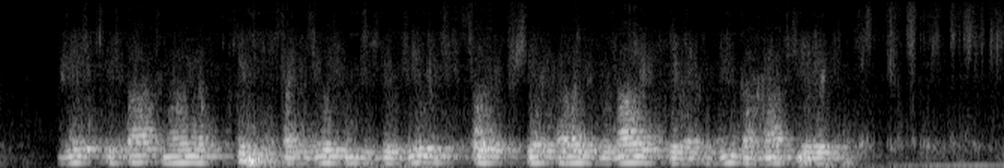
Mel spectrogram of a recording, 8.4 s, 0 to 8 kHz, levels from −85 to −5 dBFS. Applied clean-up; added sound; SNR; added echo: neural separator model SepFormer DNS4.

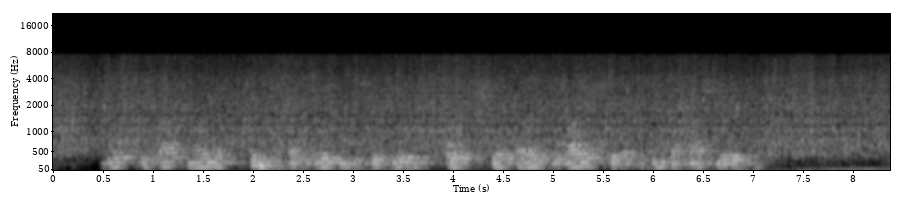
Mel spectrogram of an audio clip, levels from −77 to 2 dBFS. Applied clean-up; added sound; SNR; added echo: none; Stream; 7 dB; reverberation time 0.8 s.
